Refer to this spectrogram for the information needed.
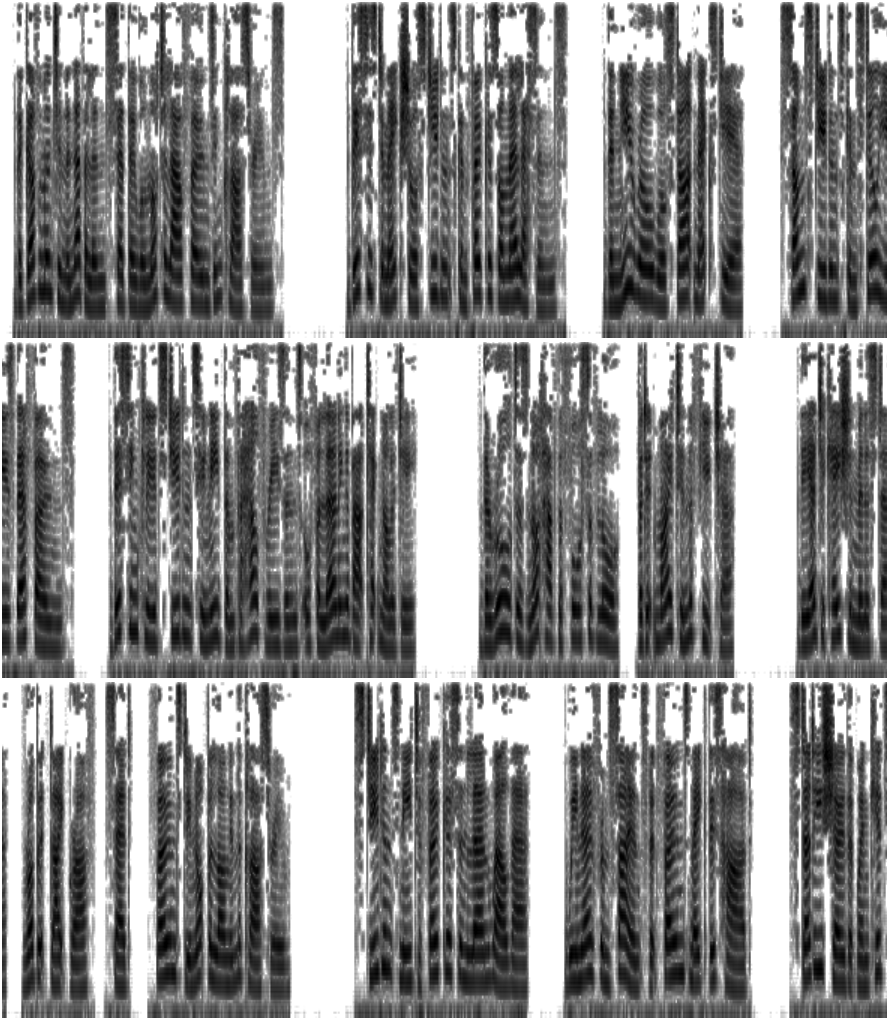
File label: English Newsroom Beginner FAST Reading; No Phones in Dutch Classrooms Soon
